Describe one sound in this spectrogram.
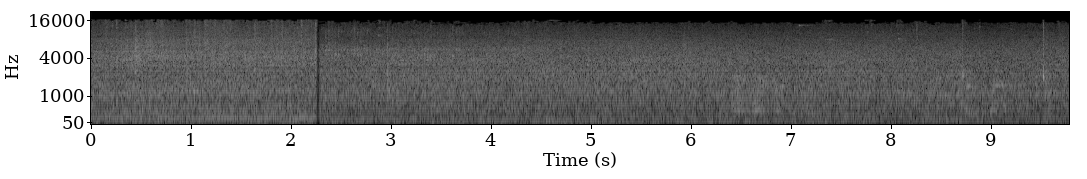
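Footsteps shuffle on pavement outdoors.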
